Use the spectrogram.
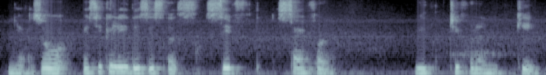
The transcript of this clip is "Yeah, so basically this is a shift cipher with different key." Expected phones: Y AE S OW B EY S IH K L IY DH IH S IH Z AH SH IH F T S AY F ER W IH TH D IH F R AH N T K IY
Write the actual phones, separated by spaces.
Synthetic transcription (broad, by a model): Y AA S OW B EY S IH K L IY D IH S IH S AH S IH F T S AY F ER W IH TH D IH F R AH N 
